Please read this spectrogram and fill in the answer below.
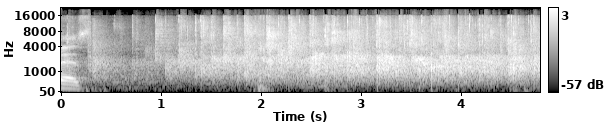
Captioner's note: applause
